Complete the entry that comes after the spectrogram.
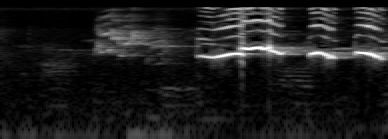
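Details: Calls of a female Oriental magpie-robin, used to lure other magpie-robins into singing; soft blurred chatter, then a long loud slurred note and two shorter dipping notes.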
